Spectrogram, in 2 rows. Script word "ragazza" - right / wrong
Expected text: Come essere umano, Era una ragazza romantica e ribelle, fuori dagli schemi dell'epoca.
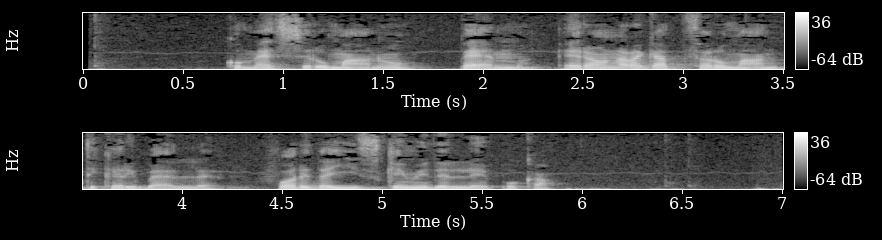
right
